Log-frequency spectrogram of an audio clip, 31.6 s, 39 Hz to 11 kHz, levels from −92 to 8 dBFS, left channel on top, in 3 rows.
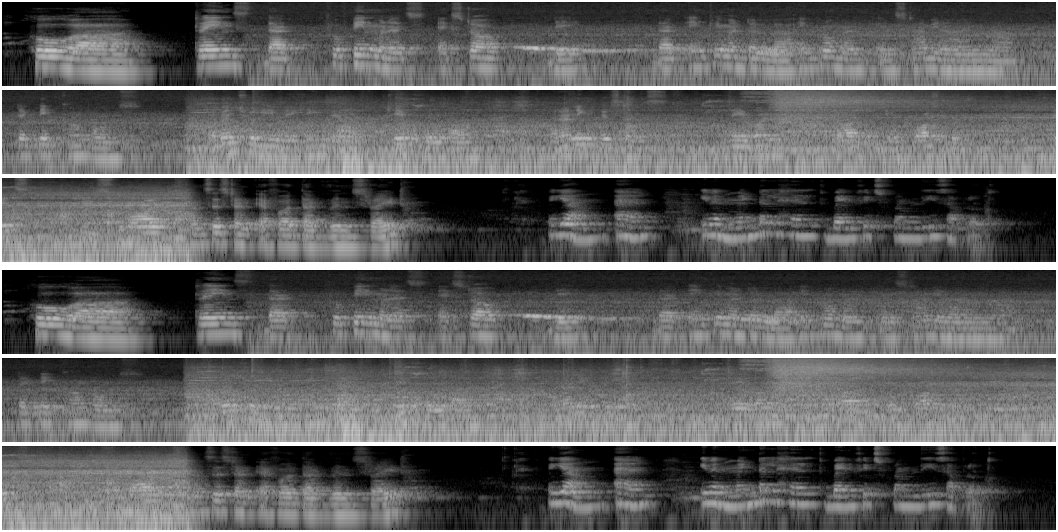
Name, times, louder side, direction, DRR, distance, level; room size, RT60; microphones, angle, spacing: voice 1, 0.0-1.4 1.9-2.9 3.2-5.0 5.5-5.8 6.5-10.2 10.7-11.9 12.6-15.4 16.0-17.2 17.7-18.5 18.9-20.2 21.0-21.4 21.8-25.3 27.9-28.1, left 3 dB, 55° left, 4 dB, 0.5 m, -31 dB
sound 1, 2.4-12.6, left 1 dB, 80° left, 1.0 m, -38 dB
sound 2, 12.3-22.9, right 2 dB, 80° right, 0.7 m, -28 dB
voice 2, 26.2-27.6 28.1-31.0, right 1 dB, 40° right, 4 dB, 0.5 m, -37 dB
2.9 x 2.6 x 2.6 m, 0.72 s
head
